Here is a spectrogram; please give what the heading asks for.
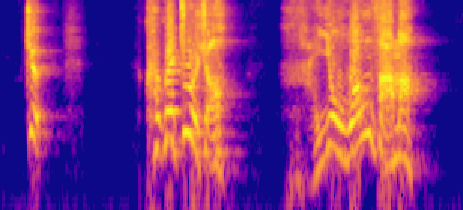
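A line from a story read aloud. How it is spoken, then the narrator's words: Furious young man shouting. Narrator (Chinese): 这文人生啊，年轻仗义，气愤的不能自持，便大声喝道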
